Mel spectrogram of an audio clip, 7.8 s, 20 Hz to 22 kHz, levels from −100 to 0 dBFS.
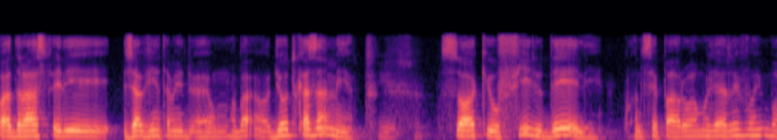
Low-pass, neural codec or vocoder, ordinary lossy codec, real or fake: none; none; none; real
